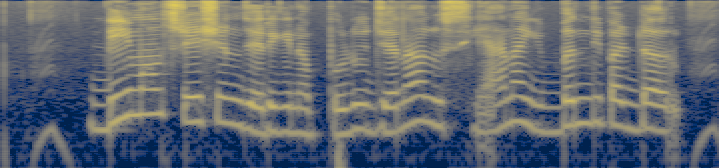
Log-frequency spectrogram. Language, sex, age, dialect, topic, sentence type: Telugu, female, 18-24, Southern, banking, statement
